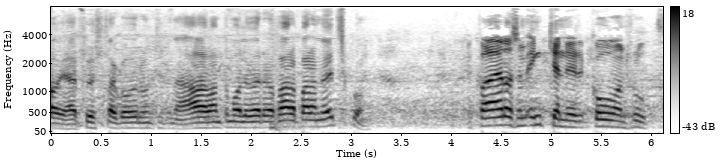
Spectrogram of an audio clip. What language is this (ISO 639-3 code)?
isl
